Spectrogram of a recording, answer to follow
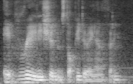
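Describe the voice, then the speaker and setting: A middle-aged man, a guest in a reflective interview, gives earnest, encouraging advice while stammering, repeating words and restarting. His fairly low voice is flat, fairly quick, creaky and darkish. The room is echoey, with faint music.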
